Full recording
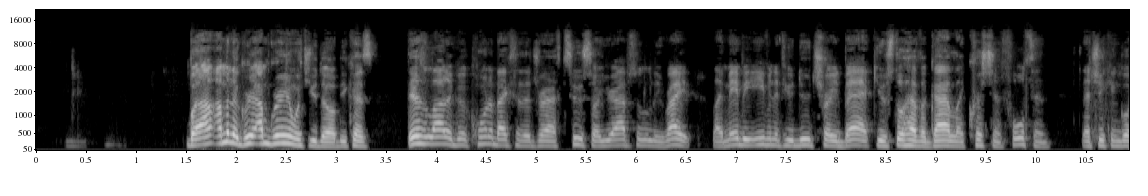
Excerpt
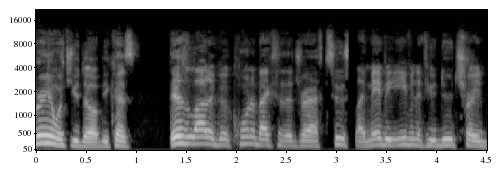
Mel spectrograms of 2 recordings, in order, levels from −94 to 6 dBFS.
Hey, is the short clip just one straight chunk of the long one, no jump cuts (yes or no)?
no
